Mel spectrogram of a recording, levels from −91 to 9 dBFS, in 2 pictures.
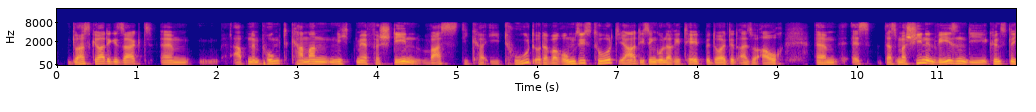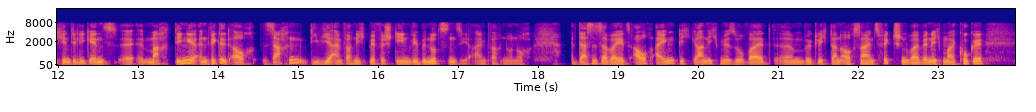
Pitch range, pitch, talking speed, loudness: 105-135 Hz, 115 Hz, 190 wpm, -17 LUFS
